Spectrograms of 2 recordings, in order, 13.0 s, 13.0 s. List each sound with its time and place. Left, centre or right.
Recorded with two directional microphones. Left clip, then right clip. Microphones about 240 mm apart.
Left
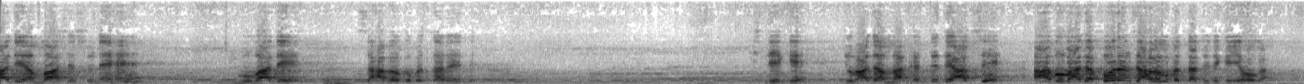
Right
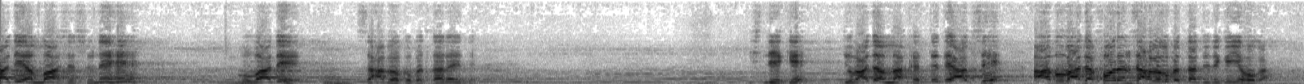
0.0 s a man's voice: right
2.4 s a man's voice: right
7.7 s a man's voice: right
